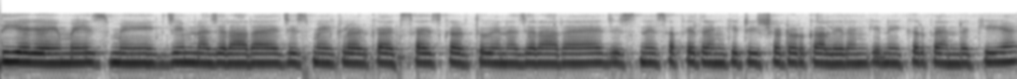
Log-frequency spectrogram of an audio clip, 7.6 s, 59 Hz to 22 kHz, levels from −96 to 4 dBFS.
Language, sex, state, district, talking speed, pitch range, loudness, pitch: Hindi, female, Uttar Pradesh, Varanasi, 260 wpm, 200-210 Hz, -18 LUFS, 205 Hz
